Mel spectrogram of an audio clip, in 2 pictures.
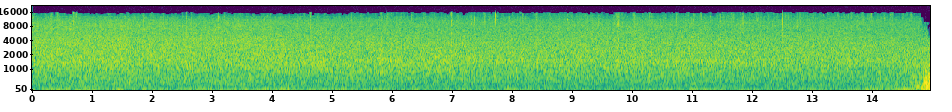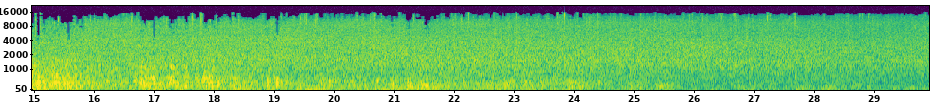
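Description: Steady rain on a window, then a sudden thunderclap about halfway through that rolls on as rumbling thunder for several seconds, slowly fading back under the rain.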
